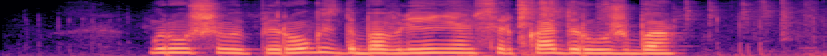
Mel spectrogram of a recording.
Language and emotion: Russian, neutral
